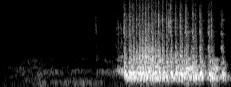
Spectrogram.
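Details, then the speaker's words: Non-running lawn mower, primed and started: catches and immediately sets up a fast, hard metallic rattle, three or four strikes a second; owner suspects the trap door hitting the blade, not confirmed. "Uh-oh. That sounded bad. Rat-a-tat-tat. American Airlines. Did you hear that? That's not good. Oh, was it this trap door hitting the blade?"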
